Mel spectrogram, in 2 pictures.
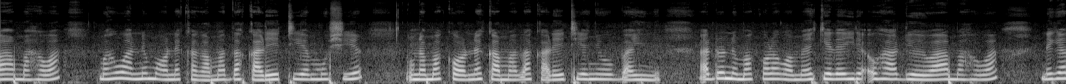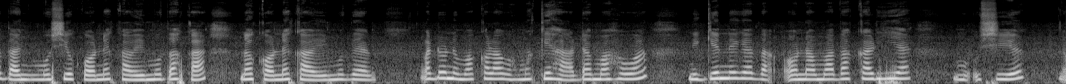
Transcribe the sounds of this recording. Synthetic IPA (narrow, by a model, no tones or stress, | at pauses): amaɦowa | mahowanemaːnɛkaɣamaðakaɾetiɛmoʃie | ɔnamakɔnɛkamaðaka̰ɾetiɛɲobaine | a̰donemakɔɾaɣamɛkeɾeiɾɛ̰ʔoɦadiojowamaɦowa | neɣɛðamoɕiokɔnɛkawemoðakanakɔːnɛkawemoðɛɾu | a̰donemakɔɾaɣɔmakeɦadamaɦowa | niːɡeneɣɛða̰ʔɔnamaðakaɾiɛ | moʃie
